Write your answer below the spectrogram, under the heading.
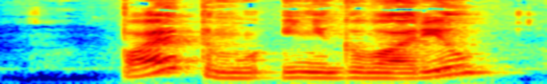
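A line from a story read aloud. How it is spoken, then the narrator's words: Wry snort. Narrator (Russian): хмыкнул полуэльф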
